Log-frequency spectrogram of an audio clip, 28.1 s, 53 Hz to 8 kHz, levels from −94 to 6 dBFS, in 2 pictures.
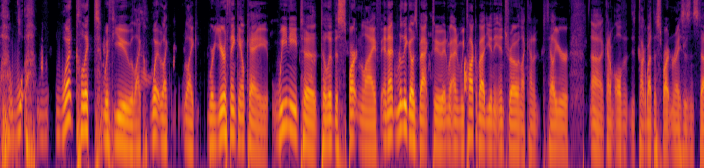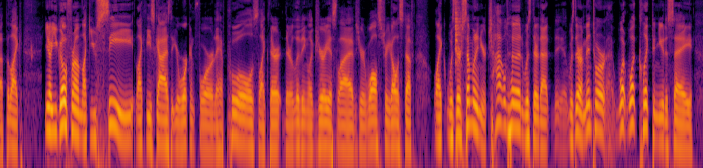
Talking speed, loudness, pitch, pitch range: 230 wpm, -20 LUFS, 110 Hz, 100-140 Hz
